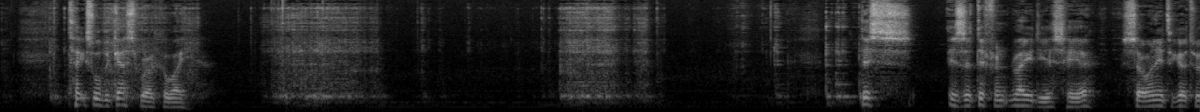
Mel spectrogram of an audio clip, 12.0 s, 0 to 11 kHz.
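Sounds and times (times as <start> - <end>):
knife handle rasping on grinder belt: 5.6 - 6.6.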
